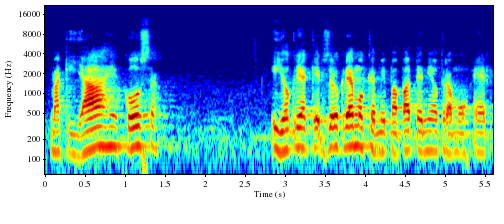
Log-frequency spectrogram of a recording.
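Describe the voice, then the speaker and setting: A priest giving a sermon to his congregation, animated, with joking asides and swings between loud outbursts and soft low remarks.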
